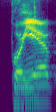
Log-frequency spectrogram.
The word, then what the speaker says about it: Poirier: Poirier? – Poirier.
